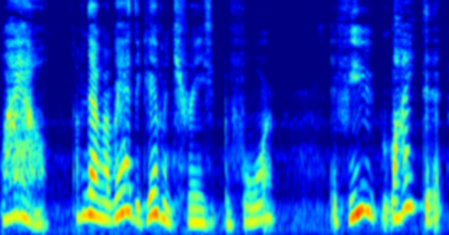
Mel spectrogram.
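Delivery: ordinary delivery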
